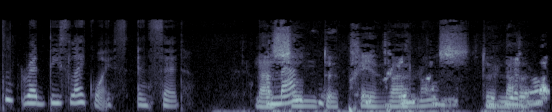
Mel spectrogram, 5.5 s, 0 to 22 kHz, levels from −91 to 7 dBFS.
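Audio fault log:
Throughout: low-delay AAC compression. The speech sounds rough and grainy, with noise between the harmonics and a synthetic-sounding top band. This is likely AAC-ELD, whose short frames resolve pitch harmonics poorly, and the damage fits a low bitrate of around 32 kbps.
2.98–5.53 s: speech suppressed in double talk. From 2.98 s to the end the speech repeatedly dips and breaks up, dropping by around 35 dB at worst, over roughly two seconds in total. The likely cause is an echo canceller that could not separate the talker from loudspeaker echo and turned both down.
3.68–4.33 s and 5.17–5.51 s: echo leak. A copy of the speech arrives 325 ms late. It is about as loud as the speech in the first stretch and louder in the second. The likely cause is a loudspeaker on the far side whose echo canceller let part of the pickup through and sent it back.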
